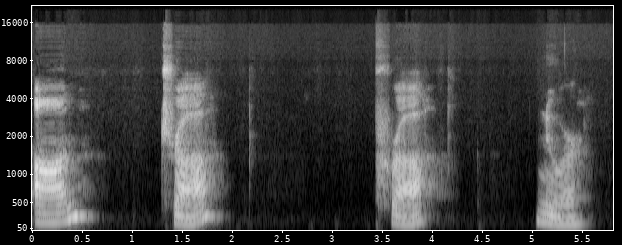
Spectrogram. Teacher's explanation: And then we can see these upside down e sounds. These are vowel schwa sounds. They sound like a.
